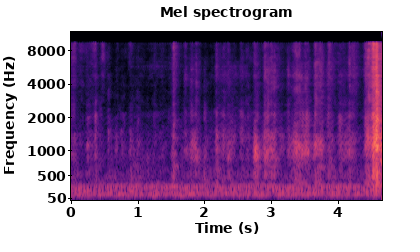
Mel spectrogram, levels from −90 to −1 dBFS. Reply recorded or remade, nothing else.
remade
